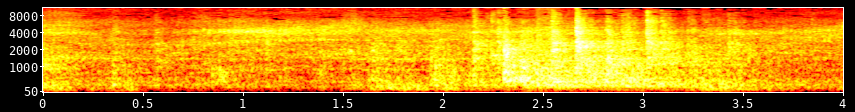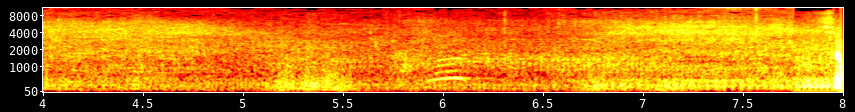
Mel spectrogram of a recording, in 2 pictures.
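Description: Red metal gate being unlatched and pushed open by hand, with a faint rattle and scrape about two seconds in; otherwise low outdoor background.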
